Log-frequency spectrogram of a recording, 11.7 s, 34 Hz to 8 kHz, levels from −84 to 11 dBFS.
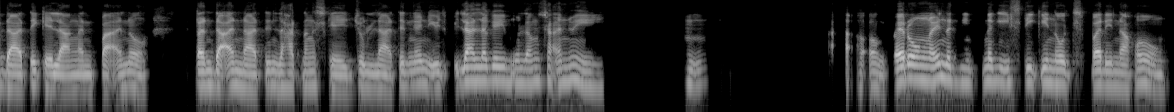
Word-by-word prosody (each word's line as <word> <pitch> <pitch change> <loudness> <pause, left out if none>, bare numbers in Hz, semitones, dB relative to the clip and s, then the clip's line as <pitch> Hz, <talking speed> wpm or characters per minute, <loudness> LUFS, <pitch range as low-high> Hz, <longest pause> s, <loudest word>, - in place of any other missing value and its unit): dati 110 +1 +2
kailangan 105 -1 0
pa - - +1
ano, 115 -2 -4 0.4
tandaan 125 0 +4
natin 115 +2 -1
lahat 115 0 -3
ng 120 0 -5
schedule 105 +3 -4
natin, 115 +4 -2
ngayon 135 -3 -1
i 115 - -1 0.2
ilalagay 155 0 +3
mo 140 - -5
lang 140 0 -3
sa 155 - -1
ano 155 +4 -4
eh, 120 -5 -5 0.8
mm 130 +2 -10 1.4
Ah, - - -4 0.2
oo 105 - -8
pero 160 +3 +8
ngayon 160 +3 +4
nag 150 - -8 0.3
nagii-sticky 145 0 -2
notes 135 -1 -1
pa 125 - +5
rin 120 -1 -2
ako. 120 -4 -4
125 Hz, 150 wpm, -22 LUFS, 110-140 Hz, 1.4 s, pero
